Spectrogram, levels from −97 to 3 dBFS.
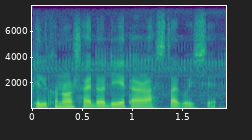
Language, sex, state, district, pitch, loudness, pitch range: Assamese, male, Assam, Hailakandi, 105 Hz, -18 LUFS, 100-120 Hz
